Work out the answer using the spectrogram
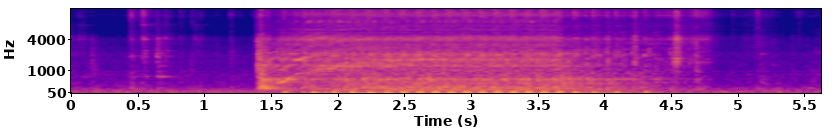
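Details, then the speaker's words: Free roadside riding mower, first start after fresh fuel line and cleaned tank, no fuel filter, jump box on battery: cranks, catches, runs rough and uneven on choke, won't idle and stumbles down; hard start on choke. "little chokey too oh no what happened oh yeah she don't want to idle but she runs freaking right boys"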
